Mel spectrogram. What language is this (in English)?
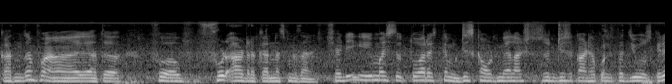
Kashmiri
